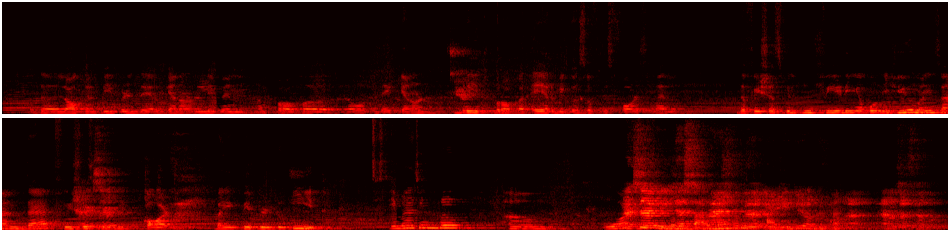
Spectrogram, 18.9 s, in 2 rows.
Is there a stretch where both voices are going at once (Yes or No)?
Yes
